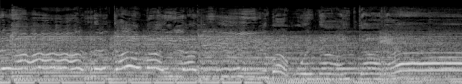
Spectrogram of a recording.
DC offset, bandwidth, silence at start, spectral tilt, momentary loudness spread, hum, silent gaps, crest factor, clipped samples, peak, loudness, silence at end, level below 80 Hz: under 0.1%; 15.5 kHz; 0 s; -5.5 dB/octave; 3 LU; none; none; 12 dB; under 0.1%; 0 dBFS; -14 LUFS; 0 s; -26 dBFS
